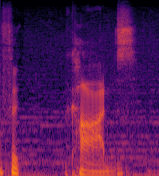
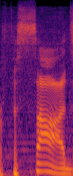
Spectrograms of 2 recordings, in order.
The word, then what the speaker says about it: facades: The Ender IO facades, or facades, if you want to say it correctly, do not cover, will not attach to, I should say, the refined storage pipes.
